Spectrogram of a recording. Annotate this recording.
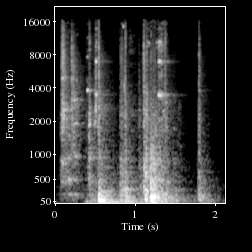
Door close inside04
Closing a wooden door with a squeaky metal handle. Natural indoors reverberation.
door, inside, squeaky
